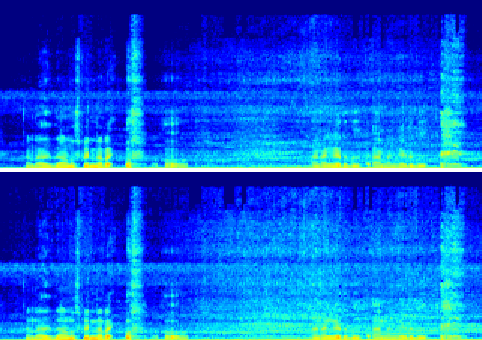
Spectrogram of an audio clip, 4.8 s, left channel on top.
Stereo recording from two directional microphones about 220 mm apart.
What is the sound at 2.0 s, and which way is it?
Vehicle, 50° right (ahead or behind).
